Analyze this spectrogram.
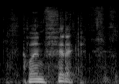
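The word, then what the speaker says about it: Glenfiddich: I think at least a Glenfidic. Is that how you say it, Donnell? Clen Fidic. It's almost like William Emmerick with a hard ch.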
